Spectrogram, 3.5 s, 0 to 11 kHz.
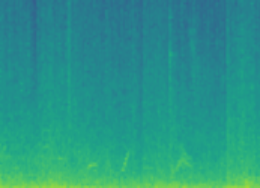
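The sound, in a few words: Katyusha rocket barrage in the video game Company of Heroes 2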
